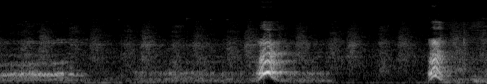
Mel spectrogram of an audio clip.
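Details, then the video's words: Dog giving two single sharp barks a couple of seconds apart, with a faint whine at the start and soft background noise. "dog original sound"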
